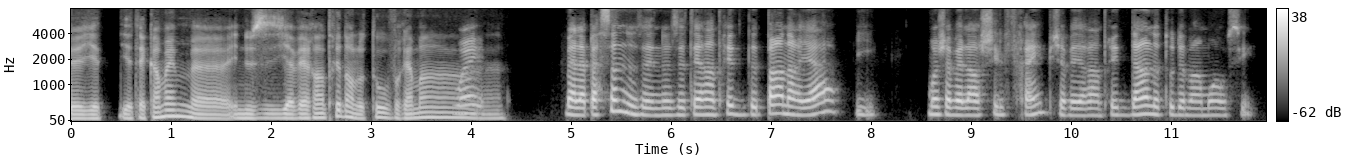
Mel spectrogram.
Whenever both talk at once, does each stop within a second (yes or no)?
yes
